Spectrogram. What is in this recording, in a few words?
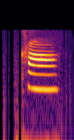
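"kaa1", Cantonese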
